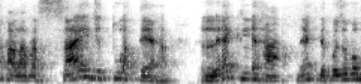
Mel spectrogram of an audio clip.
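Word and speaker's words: לך לך: Lek lerá, né?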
